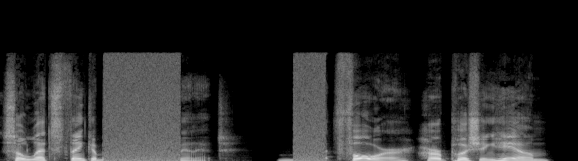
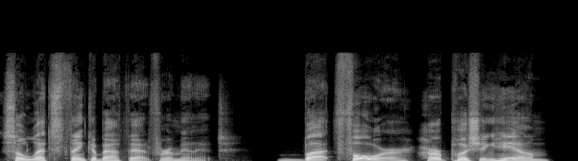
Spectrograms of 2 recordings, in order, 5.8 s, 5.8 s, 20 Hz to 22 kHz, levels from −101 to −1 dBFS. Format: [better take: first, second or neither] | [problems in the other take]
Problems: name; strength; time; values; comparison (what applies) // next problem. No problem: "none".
second | audio cutting out; filled with static; at 1 s for 1 s and at 3 s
